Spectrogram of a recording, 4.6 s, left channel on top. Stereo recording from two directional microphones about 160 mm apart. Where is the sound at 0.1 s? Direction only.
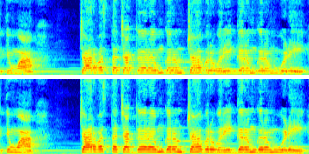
40° right (ahead or behind).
